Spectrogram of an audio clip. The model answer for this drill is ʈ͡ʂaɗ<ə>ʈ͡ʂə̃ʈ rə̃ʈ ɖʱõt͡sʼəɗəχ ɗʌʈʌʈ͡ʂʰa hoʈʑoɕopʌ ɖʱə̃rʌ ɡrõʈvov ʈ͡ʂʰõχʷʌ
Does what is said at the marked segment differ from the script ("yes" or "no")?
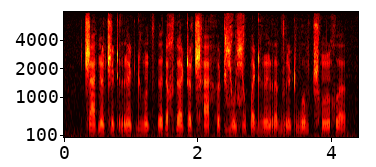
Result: yes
